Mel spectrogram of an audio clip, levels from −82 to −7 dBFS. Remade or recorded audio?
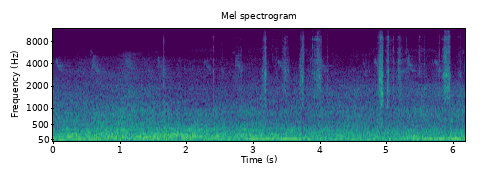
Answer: remade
